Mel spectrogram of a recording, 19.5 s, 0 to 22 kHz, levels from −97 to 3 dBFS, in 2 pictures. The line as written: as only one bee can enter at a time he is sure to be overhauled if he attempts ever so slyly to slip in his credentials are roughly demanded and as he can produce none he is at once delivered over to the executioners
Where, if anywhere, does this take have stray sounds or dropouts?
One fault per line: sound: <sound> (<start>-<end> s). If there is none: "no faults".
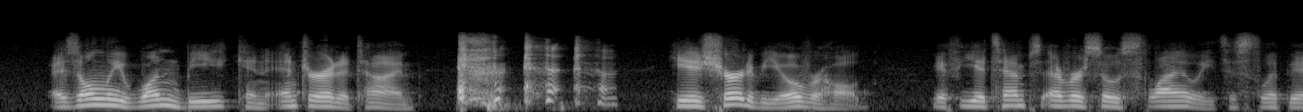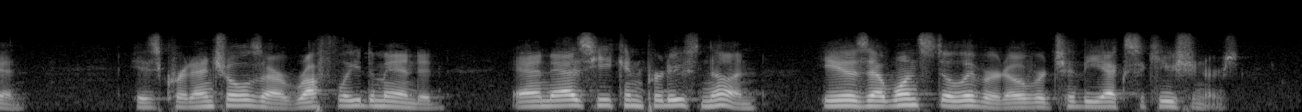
sound: cough (3.4-4.7 s)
